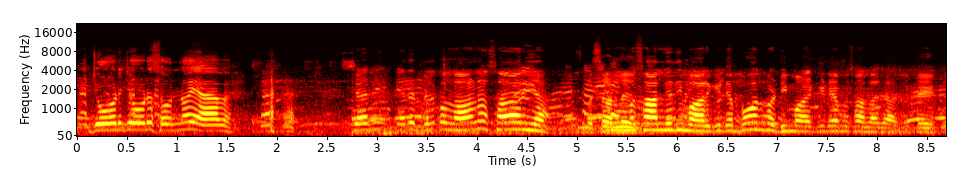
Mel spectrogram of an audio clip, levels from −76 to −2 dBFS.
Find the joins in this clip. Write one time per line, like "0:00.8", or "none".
0:02.7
